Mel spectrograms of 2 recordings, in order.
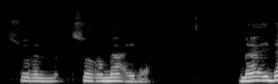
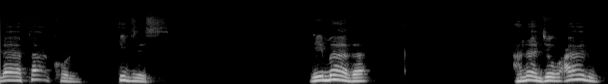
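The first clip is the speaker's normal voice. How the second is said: reading a husband-and-wife dialogue aloud. Acted. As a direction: read the lesson dialogue clearly, line by line. Teacher reads a dialogue aloud.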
